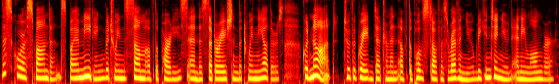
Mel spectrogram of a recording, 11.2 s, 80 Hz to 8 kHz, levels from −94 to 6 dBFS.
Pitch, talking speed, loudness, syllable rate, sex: 215 Hz, 165 wpm, -18 LUFS, 5.1 syllables/s, female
